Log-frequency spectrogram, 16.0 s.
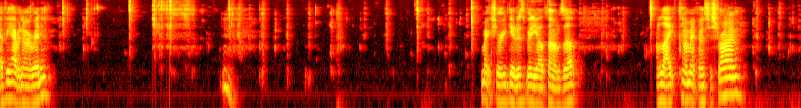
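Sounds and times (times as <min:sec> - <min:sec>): chewing and crunching seafood: 0:00.8 - 0:09.9, 0:11.4 - 0:13.6, 0:14.8 - 0:16.0.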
